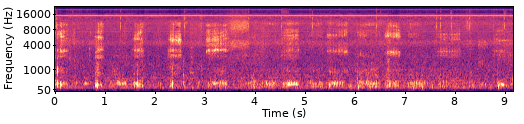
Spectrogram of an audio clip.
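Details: Male domestic cat purring on a window sill, happy a few hours after arriving in a new home; soft, steady rumbling purr in pulsing bursts indoors, with faint breathy rasps and small clicks.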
